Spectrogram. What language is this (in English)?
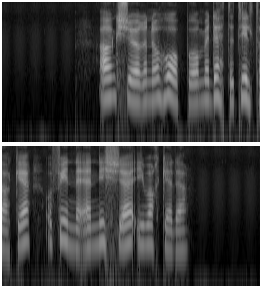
Norwegian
